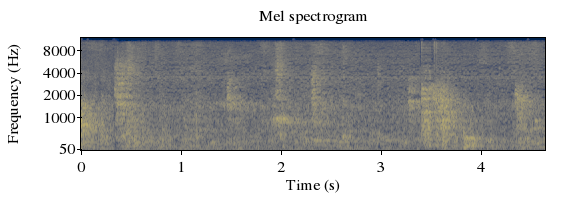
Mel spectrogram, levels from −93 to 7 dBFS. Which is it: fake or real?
real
